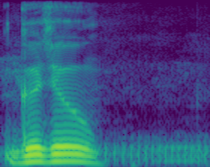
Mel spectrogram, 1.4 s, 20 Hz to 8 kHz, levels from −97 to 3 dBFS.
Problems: constant background noise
